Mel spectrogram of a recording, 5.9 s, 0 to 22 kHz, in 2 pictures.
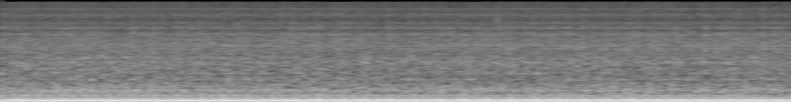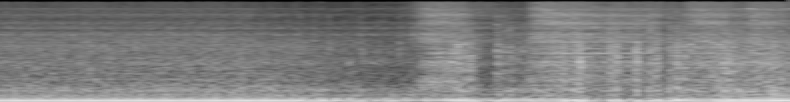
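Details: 1950 Chevrolet Fleetline Deluxe six, sitting for years, possibly stuck part jogged loose, accelerator pump working, kept cold: deep, even, steady idle with no knocks, misses or ticking; normal idle.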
